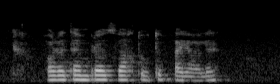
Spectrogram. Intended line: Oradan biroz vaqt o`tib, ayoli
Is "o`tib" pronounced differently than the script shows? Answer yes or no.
no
